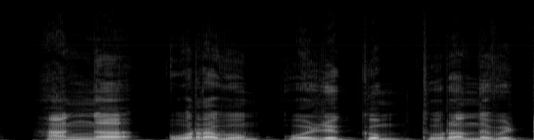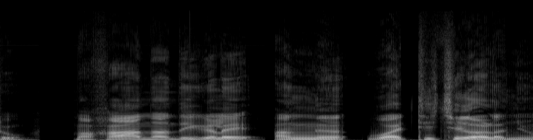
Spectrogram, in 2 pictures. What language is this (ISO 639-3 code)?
mal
